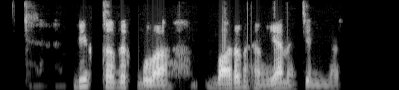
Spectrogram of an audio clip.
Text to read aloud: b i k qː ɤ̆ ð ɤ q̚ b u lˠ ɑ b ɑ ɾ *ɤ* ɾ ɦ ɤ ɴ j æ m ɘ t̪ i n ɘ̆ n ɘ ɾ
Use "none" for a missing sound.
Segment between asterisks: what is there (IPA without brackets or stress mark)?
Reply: ɤ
